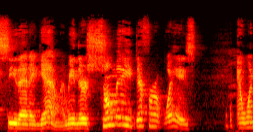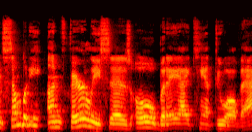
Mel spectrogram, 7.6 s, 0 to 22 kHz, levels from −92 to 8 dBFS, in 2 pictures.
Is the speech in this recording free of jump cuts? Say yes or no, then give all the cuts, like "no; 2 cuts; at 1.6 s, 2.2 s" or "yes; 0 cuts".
yes; 0 cuts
